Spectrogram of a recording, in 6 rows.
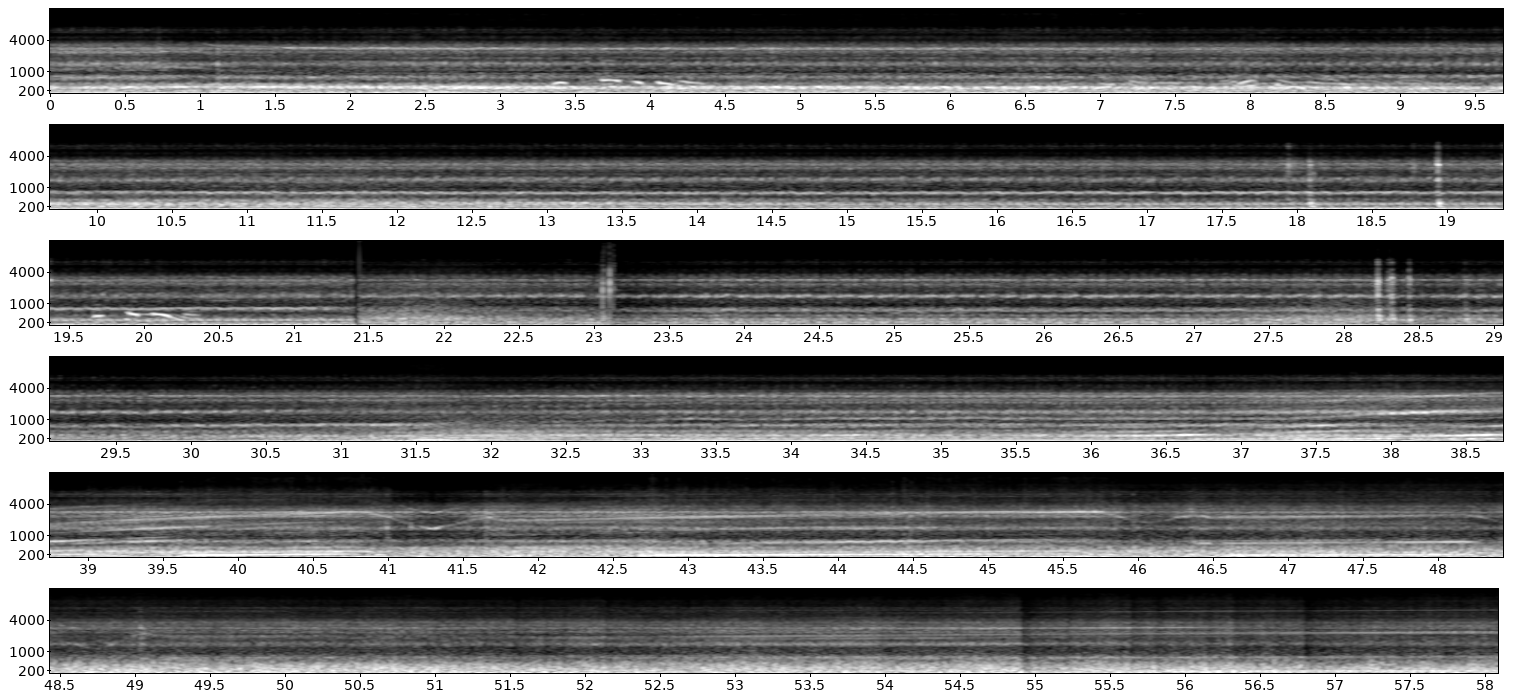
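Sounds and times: motorcycle engine accelerating: 0.0s - 58.0s
road noise: 0.0s - 58.0s
wind noise: 36.6s - 58.0s.

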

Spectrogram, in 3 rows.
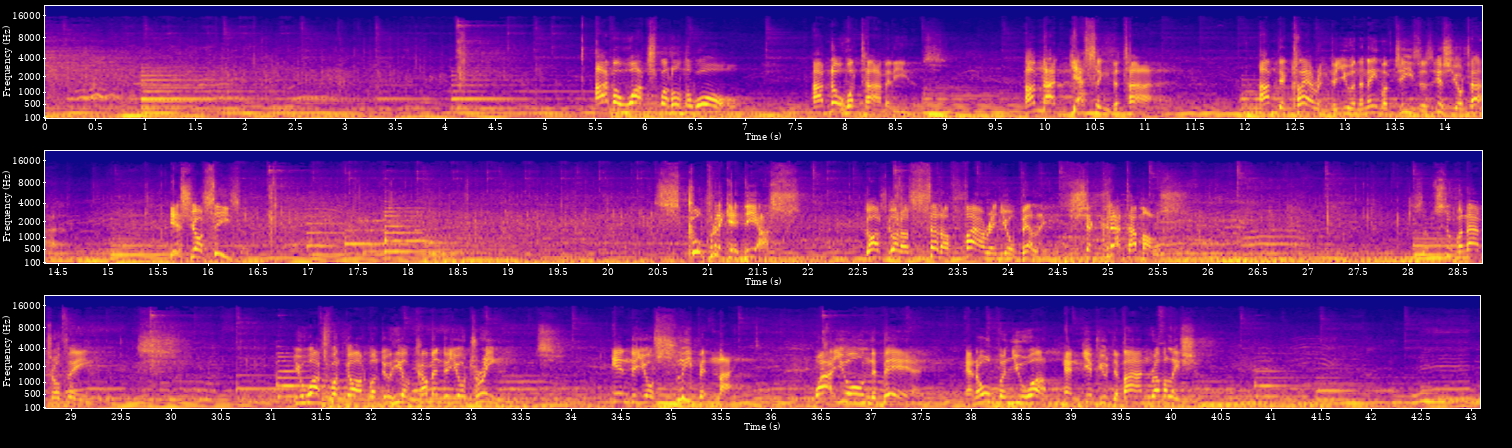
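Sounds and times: worship band slow chords: 0.0s - 43.0s.

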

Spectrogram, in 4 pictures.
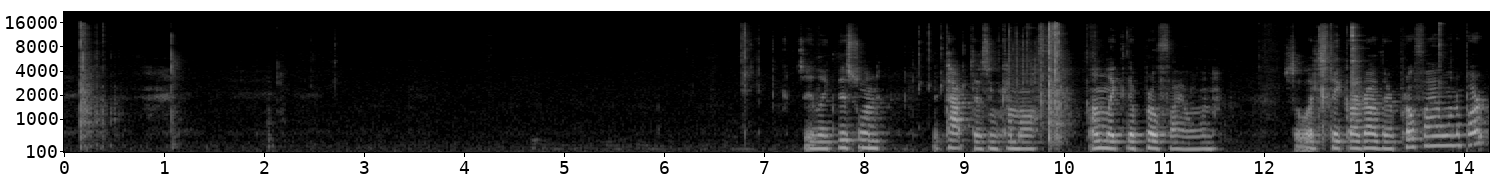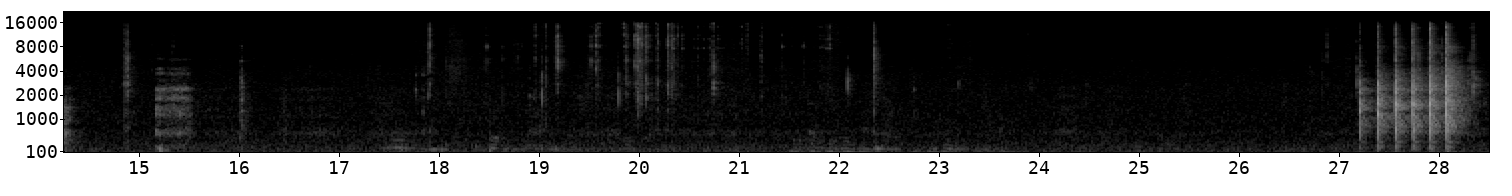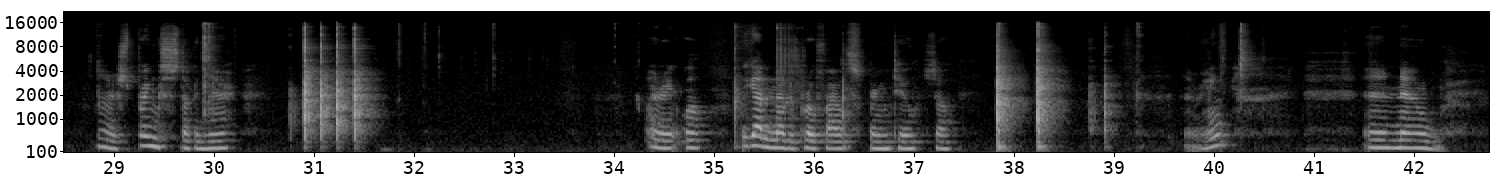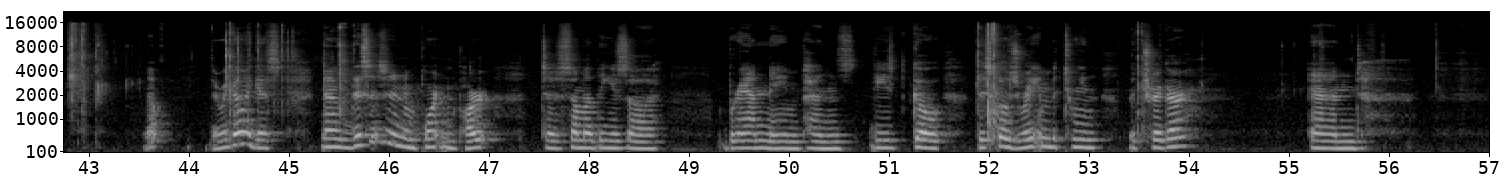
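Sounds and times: plastic parts tapping on wood floor: 27.2s - 28.4s, 30.8s - 31.7s.

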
